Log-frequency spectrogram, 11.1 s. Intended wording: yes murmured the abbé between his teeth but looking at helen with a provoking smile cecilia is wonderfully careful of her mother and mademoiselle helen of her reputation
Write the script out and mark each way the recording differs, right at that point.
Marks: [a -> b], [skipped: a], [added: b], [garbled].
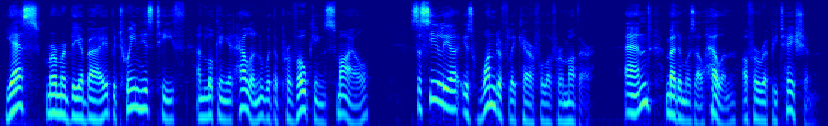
yes murmured the abbé between his teeth [but -> and] looking at helen with a provoking smile cecilia is wonderfully careful of her mother and mademoiselle helen of her reputation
